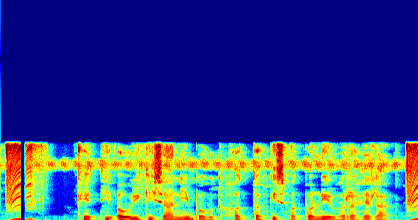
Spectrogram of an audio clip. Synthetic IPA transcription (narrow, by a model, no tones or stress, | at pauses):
kʰeːt̪iʔəwɾikisaːnibəɦut̪həd̪t̪ːəkːismət̪̚pəɾniɾbʱəɾːəɦela̰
